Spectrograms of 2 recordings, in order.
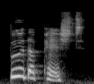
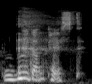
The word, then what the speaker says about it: Budapest: beginning and he said please pronounce Budapest not Budapest and I apologize him of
